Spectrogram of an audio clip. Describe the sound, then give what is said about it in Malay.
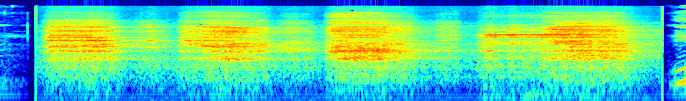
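A person snorts loudly and harshly, the noisy rasping breath swelling and easing in about four long waves over several seconds, with no talking. “DIA MENDENGUS”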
